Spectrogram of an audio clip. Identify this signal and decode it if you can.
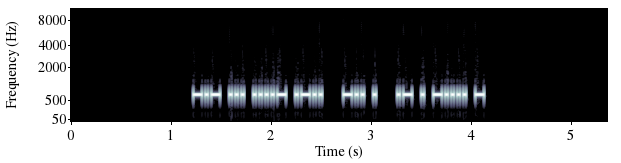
Morse code, heard as a keyed tone, about 40 wpm, 700 Hz. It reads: KS4L DE AE6T
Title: USA Callsign DE Callsign - 4 Characters - 40wpm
